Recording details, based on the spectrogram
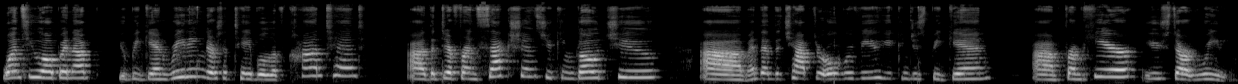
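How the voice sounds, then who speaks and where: A college teacher from Mexico, a native Spanish speaker with a Mexican accent, runs an online course orientation in a high-pitched, slightly bright and animated voice at normal speed. She's instructive and keeps checking that students follow, often asking "okay?"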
